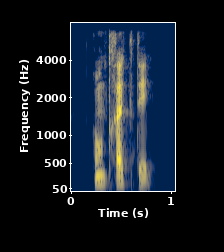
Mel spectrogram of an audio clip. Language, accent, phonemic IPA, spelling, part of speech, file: French, France, /kɔ̃.tʁak.te/, contracté, verb, LL-Q150 (fra)-contracté.wav
- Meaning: past participle of contracter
